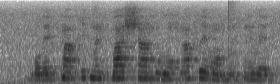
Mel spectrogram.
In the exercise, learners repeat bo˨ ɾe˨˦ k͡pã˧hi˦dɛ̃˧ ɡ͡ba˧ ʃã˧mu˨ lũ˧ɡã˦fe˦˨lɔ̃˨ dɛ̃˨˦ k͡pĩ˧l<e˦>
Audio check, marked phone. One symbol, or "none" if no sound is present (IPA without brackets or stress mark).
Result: e˧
